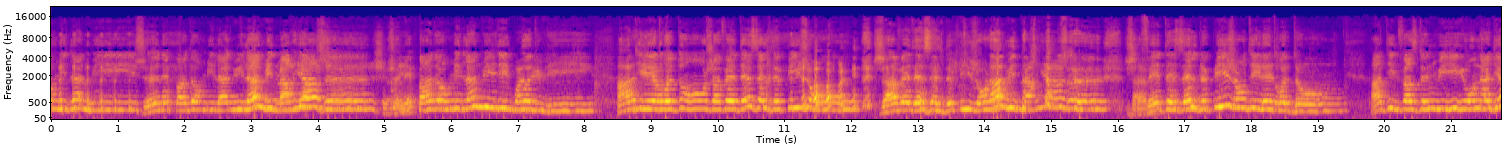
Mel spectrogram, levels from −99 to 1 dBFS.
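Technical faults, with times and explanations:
No technical faults can be heard in this audio.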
